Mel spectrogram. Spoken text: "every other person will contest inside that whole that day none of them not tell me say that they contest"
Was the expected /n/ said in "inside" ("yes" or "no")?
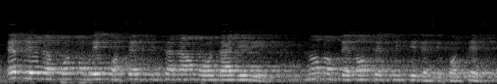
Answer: no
